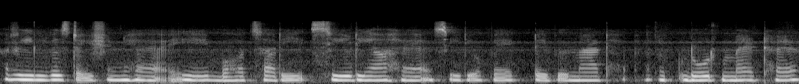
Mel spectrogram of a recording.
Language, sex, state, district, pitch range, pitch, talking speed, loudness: Hindi, female, Bihar, Patna, 185-205 Hz, 195 Hz, 120 wpm, -15 LUFS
